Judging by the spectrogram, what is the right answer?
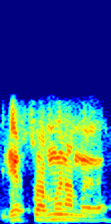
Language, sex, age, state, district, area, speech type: Bodo, male, 60+, Assam, Chirang, urban, conversation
